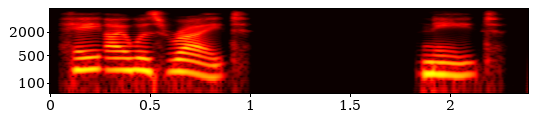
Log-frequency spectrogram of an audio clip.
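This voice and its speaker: A woman's voice: medium pitch, slow pace, a little mellow, smooth, no room sound, highs cut off, natural voice. A woman voicing a curious, sarcastic student of magic from another world, blunt and casual, in an audiobook.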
